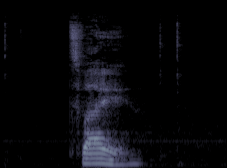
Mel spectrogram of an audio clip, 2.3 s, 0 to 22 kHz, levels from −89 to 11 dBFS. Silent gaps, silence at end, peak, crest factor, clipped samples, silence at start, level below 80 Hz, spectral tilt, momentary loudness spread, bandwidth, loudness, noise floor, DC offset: none; 0.9 s; -26 dBFS; 18 dB; under 0.1%; 0.7 s; -80 dBFS; -4 dB/octave; 23 LU; 16.5 kHz; -40 LUFS; -81 dBFS; under 0.1%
